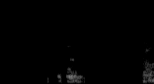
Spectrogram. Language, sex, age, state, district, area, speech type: Maithili, female, 60+, Bihar, Araria, rural, conversation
